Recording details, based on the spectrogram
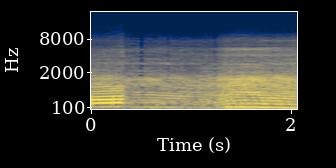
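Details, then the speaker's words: Yamaha YZ125 two-stroke dirt bike revs, sags and picks back up unevenly while riding, loaded up and running rough, also has an exhaust leak needing a rubber sleeve; two-stroke engine loaded up, running rough. "could have to get it unloaded yeah it's definitely loaded up definitely loaded up it's starting to get out of it though"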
